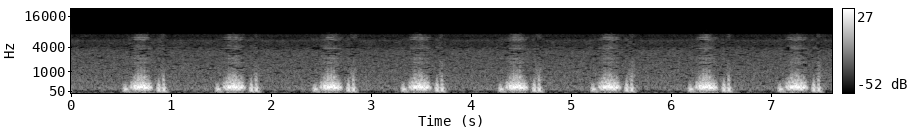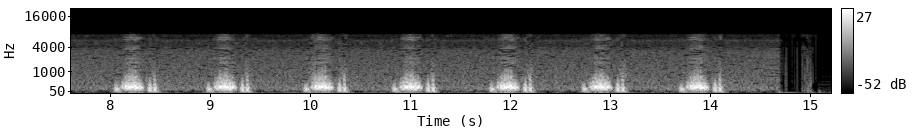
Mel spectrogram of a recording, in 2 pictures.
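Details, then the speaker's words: Healthy, happy infant with normal vital signs and exam: soft grade 2 early systolic ejection murmur at the upper left sternal border, consistent with a peripheral pulmonary stenosis murmur. "do hear a soft grade two early systolic ejection murmur at the upper left sternal border"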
